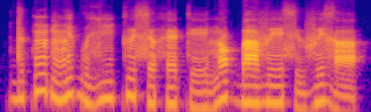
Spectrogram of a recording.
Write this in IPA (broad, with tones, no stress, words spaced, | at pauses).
də˧kũ˦ ɗũ˨˦ɾi˦ɡʷi˨ ɣiː˧ kɨ˦ sə˧hɛ˧keː˨ nɔ˦ɡ͡ba˧veː˧ sɨ˨ ve˦ɣa˨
